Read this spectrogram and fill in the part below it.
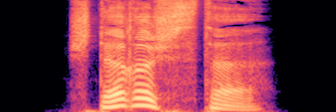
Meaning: inflection of störrisch: 1. strong/mixed nominative/accusative feminine singular superlative degree 2. strong nominative/accusative plural superlative degree
- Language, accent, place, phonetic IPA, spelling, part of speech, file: German, Germany, Berlin, [ˈʃtœʁɪʃstə], störrischste, adjective, De-störrischste.ogg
